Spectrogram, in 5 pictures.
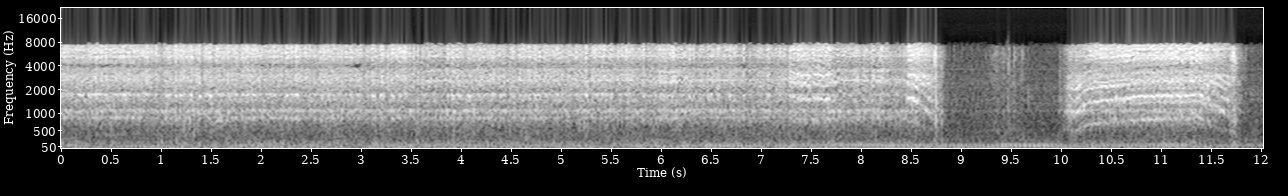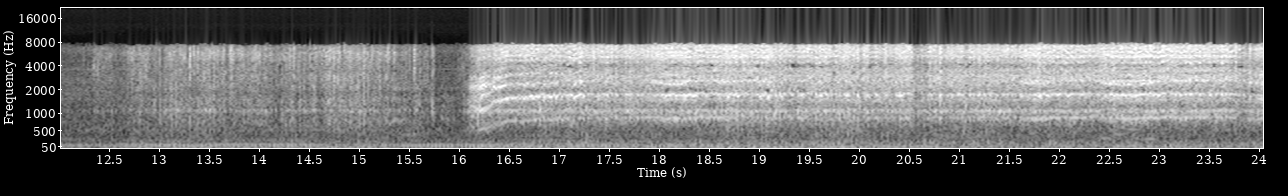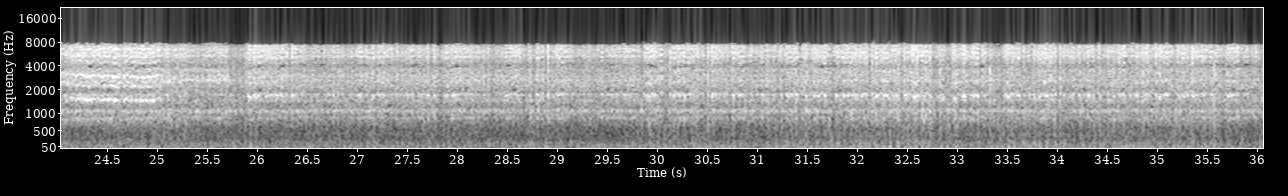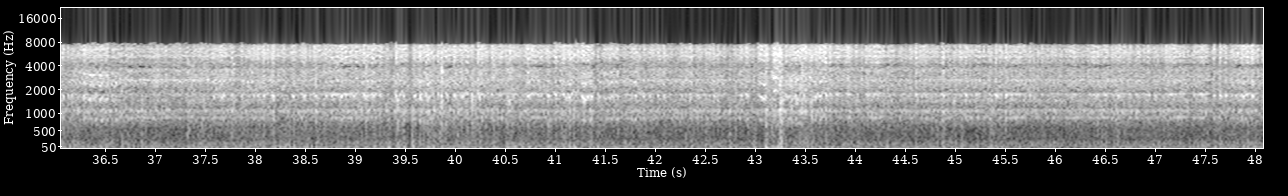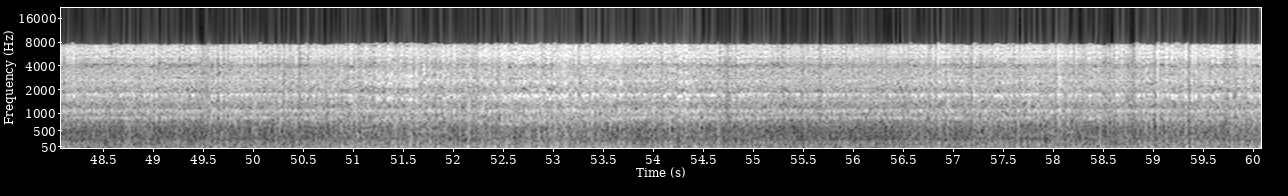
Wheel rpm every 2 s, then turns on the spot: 230, 230, 230, 230, 70, 110, 20, 30, 180, 230, 230, 230, 220, 230, 230, 230, 230, 230, 230, 230, 230, 230, 230, 230, 230, 230, 230, 230, 230, 230.
8-14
